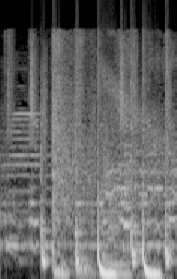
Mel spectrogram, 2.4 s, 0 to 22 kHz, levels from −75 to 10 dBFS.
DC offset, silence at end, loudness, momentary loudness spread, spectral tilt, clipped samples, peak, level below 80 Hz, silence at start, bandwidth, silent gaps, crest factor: under 0.1%; 0 s; -9 LUFS; 4 LU; -4 dB/octave; 4%; 0 dBFS; -12 dBFS; 0 s; over 20 kHz; none; 8 dB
